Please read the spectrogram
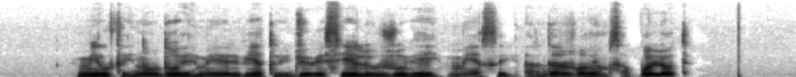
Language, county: Lithuanian, Klaipėda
